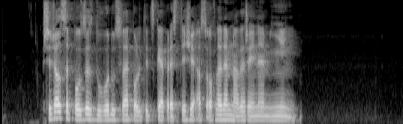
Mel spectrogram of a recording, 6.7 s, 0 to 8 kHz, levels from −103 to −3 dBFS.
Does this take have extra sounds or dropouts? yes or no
no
